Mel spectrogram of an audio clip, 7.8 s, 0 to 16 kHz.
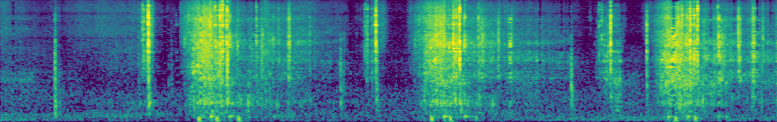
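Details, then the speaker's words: Husky HU80709A power washer with Kohler Courage XT7 engine, blown pump removed, sold as good-running: three slow pull-start cranks, brief chuffing, no firing; cranks but won't start, owner suspects dirty carburetor (spark confirmed). "yeah not a working engine so guessing that carb is a mess"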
